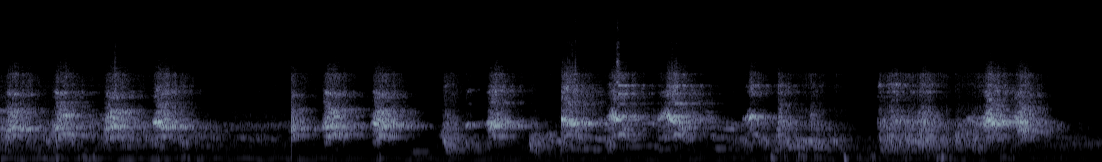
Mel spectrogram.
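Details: Dog barking in rapid bursts, clusters of sharp harmonic barks repeated with brief pauses, loud and continuous throughout.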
